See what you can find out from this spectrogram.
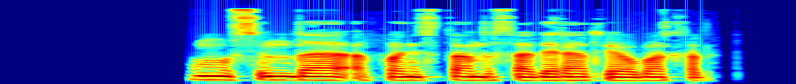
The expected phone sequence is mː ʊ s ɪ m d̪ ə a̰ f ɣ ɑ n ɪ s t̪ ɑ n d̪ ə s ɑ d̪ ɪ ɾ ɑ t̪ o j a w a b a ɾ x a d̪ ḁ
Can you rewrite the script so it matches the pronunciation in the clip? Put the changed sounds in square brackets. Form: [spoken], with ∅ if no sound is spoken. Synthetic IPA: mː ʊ s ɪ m d̪ ə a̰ f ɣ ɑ n ɪ s t̪ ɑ n d̪ ə s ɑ d̪ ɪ ɾ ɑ t̪ o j a w a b a ɾ x a d̪ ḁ

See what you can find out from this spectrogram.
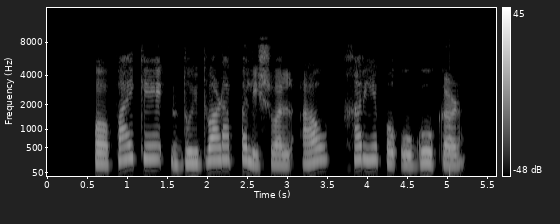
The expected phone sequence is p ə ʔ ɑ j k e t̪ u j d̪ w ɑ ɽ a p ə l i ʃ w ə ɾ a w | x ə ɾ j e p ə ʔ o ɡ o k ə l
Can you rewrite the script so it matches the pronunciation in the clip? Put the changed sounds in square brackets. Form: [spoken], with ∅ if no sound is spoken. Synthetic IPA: p ə [p] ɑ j k e [d̪] u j d̪ w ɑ ɽ a p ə l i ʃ w ə [l] a w | x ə ɾ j e p ə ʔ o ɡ o k ə [ɽ]

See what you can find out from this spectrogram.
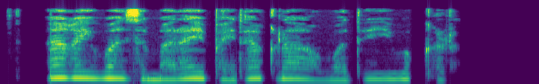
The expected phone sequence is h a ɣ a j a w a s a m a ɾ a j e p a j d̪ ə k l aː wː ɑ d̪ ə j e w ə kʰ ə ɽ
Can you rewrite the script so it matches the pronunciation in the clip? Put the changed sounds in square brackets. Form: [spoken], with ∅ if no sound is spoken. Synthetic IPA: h a ɣ a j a w a [z] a m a ɾ a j e p a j d̪ [ɑ] k [ɽ] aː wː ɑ d̪ ə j e w ə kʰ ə ɽ

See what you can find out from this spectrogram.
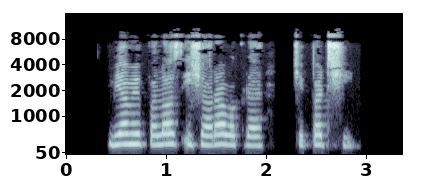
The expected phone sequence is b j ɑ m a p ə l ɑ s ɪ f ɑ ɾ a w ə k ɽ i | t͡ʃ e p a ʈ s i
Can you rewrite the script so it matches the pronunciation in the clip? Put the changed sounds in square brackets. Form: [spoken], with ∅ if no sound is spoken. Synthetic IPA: b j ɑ m [e] p ə l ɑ s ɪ [ʃ] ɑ ɾ a w ə k ɽ [a] | t͡ʃ e p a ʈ [ʃ] i

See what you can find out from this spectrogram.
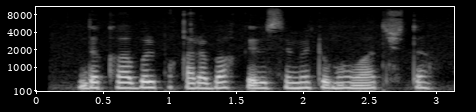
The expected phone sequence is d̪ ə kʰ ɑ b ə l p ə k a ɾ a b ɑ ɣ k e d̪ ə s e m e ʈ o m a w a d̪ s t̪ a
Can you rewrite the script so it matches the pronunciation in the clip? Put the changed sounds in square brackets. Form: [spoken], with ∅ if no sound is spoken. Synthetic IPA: d̪ ə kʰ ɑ b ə l p ə [q] a ɾ a b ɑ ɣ k e d̪ ə s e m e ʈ o m a w [ɑ] d̪ [ʃ] t̪ a

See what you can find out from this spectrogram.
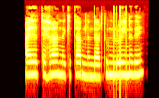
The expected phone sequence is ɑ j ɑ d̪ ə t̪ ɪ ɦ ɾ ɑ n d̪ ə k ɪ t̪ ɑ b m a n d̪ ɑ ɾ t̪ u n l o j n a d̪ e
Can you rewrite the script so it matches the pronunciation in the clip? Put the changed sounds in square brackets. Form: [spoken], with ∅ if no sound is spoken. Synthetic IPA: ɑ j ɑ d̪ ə t̪ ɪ ɦ ɾ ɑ n d̪ ə k ɪ t̪ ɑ b [n] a n d̪ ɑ ɾ t̪ u n l o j n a d̪ e

